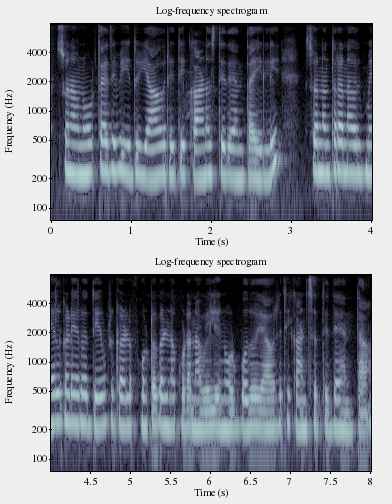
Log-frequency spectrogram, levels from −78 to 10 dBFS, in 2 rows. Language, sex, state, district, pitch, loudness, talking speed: Kannada, female, Karnataka, Gulbarga, 220 Hz, -17 LUFS, 165 wpm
